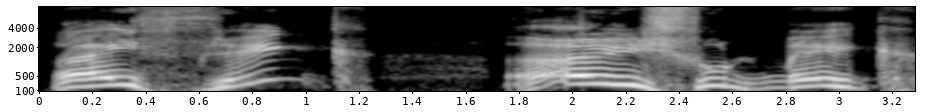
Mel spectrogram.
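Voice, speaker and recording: Grumpy, wheezy, melodramatic storybook bear. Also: male voice, sits high, lively intonation, dry recording, clean studio sound, pitched above the performer's own voice, full character voice. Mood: pompous gloom. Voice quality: raspy, wheezy, growling. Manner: melodramatic, pompous, drawn-out complaining. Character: grumpy, self-pitying big brown bear with a cold. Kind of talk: children's storybook read-aloud.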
